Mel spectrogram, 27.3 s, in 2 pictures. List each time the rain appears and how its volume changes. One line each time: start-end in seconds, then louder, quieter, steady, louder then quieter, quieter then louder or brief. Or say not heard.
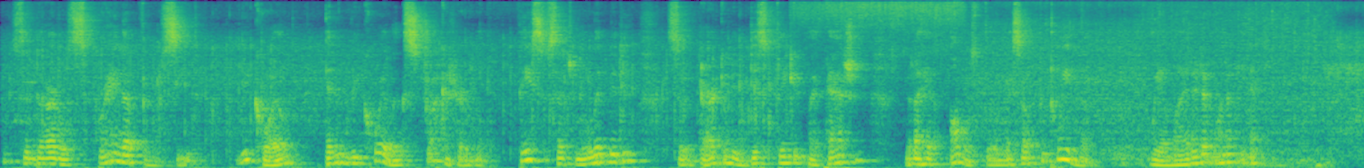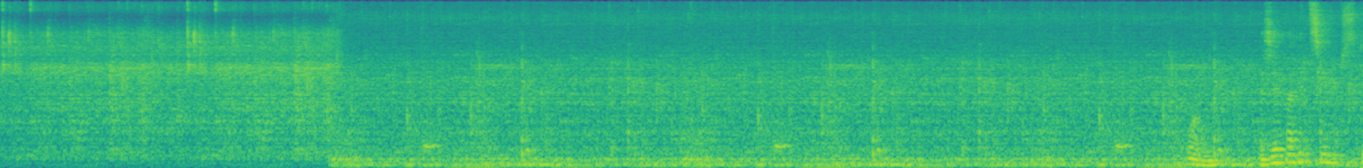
0.0-27.2 louder.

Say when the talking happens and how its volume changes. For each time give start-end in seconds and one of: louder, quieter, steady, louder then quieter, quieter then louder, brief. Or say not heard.
0.0-12.6 steady
25.5-27.2 brief.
